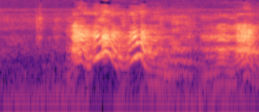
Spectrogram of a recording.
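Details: Samoyed fighting with his brother, aggressive: two whiny, yodel-like vocal bursts with wavering pitch around half a second long, then a fainter drawn-out rising and falling whine near the end.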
